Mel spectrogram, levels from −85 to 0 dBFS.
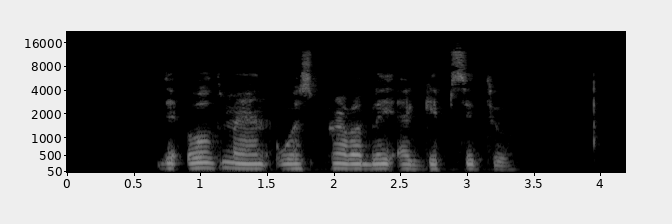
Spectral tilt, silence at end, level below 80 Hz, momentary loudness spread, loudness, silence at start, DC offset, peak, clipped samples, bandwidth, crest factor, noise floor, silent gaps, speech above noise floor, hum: -4.5 dB/octave; 0.85 s; -86 dBFS; 15 LU; -44 LUFS; 0.7 s; under 0.1%; -26 dBFS; under 0.1%; 13.5 kHz; 18 dB; under -90 dBFS; none; over 47 dB; none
